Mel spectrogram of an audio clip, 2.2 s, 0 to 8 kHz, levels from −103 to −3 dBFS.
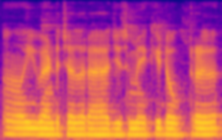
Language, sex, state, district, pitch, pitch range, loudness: Hindi, male, Chandigarh, Chandigarh, 130 Hz, 125-130 Hz, -13 LUFS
